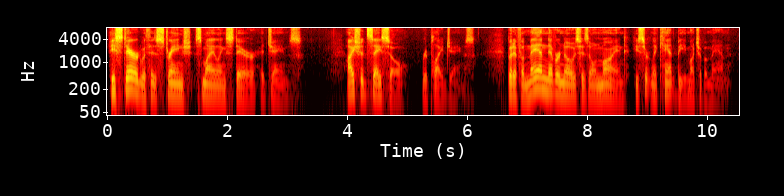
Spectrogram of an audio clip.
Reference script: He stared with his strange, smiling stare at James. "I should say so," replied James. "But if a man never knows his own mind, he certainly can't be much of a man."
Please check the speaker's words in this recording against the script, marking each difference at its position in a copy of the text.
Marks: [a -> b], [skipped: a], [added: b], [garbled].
He stared with his strange, smiling stare at James. "I should say so," replied James. "But if a man never knows his own mind, he certainly can't be much of a man."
